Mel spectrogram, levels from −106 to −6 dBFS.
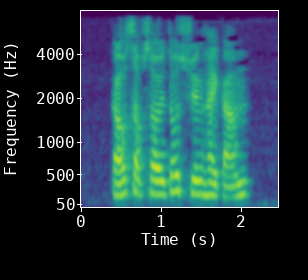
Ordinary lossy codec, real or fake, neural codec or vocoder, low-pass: AAC, 32 kbps; real; none; 7.2 kHz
